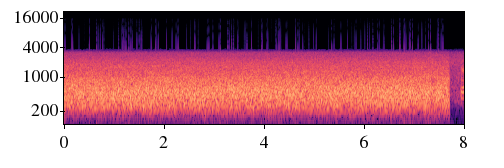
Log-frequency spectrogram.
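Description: Loud, steady FM static from an Icom IC-9700 receiving the SO-50 satellite's 436.8 MHz FM downlink, with no station's voice coming through the satellite. The hiss cuts off suddenly near the end.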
